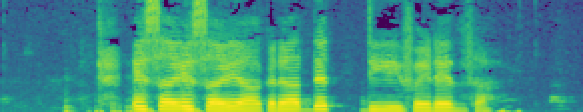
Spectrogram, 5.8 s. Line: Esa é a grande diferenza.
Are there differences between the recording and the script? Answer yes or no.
yes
